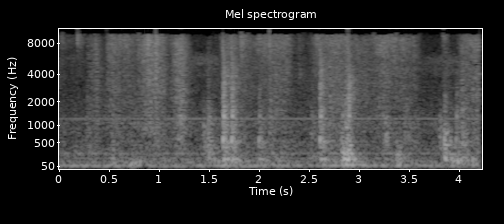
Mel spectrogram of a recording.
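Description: A plastic kitchen trash can being wiped by hand with a cloth: a series of short, irregular rubbing strokes with light knocks and creaks of the plastic.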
